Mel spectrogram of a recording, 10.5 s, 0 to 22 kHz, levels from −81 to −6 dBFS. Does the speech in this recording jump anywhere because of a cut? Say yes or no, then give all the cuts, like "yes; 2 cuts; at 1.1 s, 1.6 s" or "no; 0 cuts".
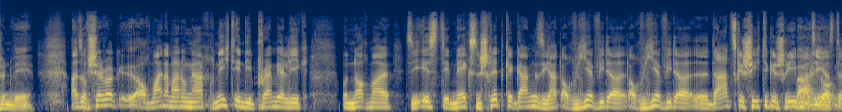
yes; 3 cuts; at 1.1 s, 2.6 s, 7.8 s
